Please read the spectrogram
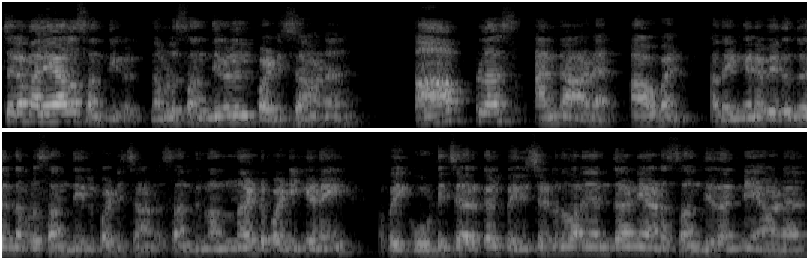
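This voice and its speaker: A male teacher giving an exam prep lesson, drawing out each word part slowly as he drills the rules. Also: fairly high pitch, fairly bright tone, roomy sound, distant mic. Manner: slow, drawn-out drilling of word parts.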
